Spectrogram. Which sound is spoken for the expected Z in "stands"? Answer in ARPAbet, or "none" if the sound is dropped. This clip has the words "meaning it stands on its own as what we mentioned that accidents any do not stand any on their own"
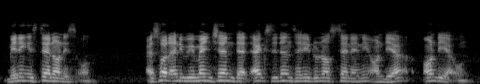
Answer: none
